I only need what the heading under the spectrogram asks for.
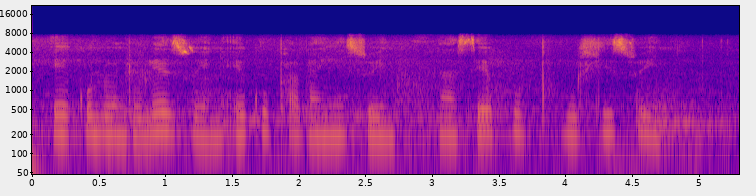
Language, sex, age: Xhosa, female, 26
